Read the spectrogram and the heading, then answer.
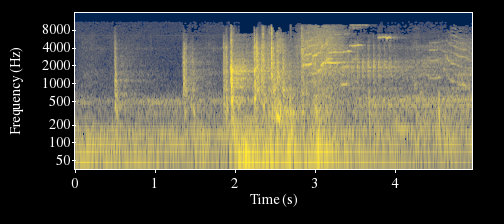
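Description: A door being opened in a supernatural horror thriller scene: a few faint clicks, then a sudden louder burst of mechanical latch and creaking noise, settling into a steady low rumble.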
